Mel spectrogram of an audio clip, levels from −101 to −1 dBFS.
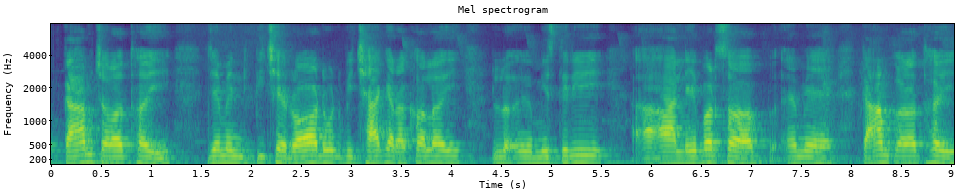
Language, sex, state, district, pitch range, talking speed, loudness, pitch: Bhojpuri, male, Bihar, Sitamarhi, 120-130 Hz, 155 wpm, -18 LUFS, 130 Hz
